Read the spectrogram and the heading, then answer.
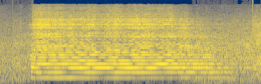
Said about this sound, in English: Yeah, honk, honk, honk, honk goes the truck. Honk, honk goes the truck. Honk, honk goes the truck.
